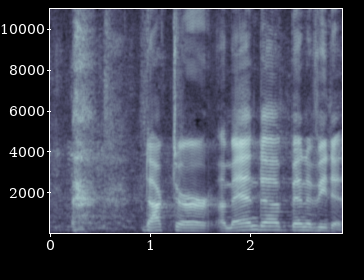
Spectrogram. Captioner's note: audience laughing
